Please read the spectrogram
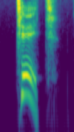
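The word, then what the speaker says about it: Teth: And it's pronounced Tet, T-A-Y-T, Tet.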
